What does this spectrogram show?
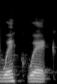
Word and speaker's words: WYCWYC: you want to come on and talk about Wick Wick written out Wick Wick like he got it he knew there was a pronunciation and I thought I know that the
